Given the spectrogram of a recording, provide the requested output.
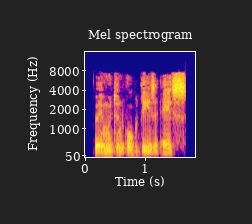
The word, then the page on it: eis: Dutch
